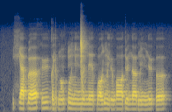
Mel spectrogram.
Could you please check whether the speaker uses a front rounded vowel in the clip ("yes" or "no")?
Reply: yes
